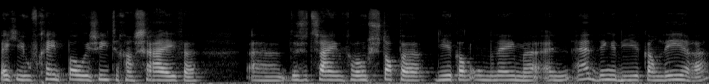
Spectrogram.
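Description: Flat and monotone, a woman speaks at a medium pitch and a moderate pace. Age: 50s. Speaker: business English teacher and entrepreneur. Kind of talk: interview.

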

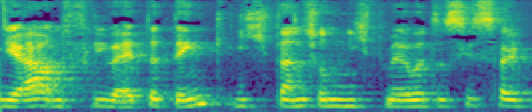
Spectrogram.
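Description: Fairly quick talking from a woman, medium in pitch. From Austria, Vienna. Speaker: journalist and author. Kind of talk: interview conversation. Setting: on a couch in a living room. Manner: hesitant, with fillers and repetitions.

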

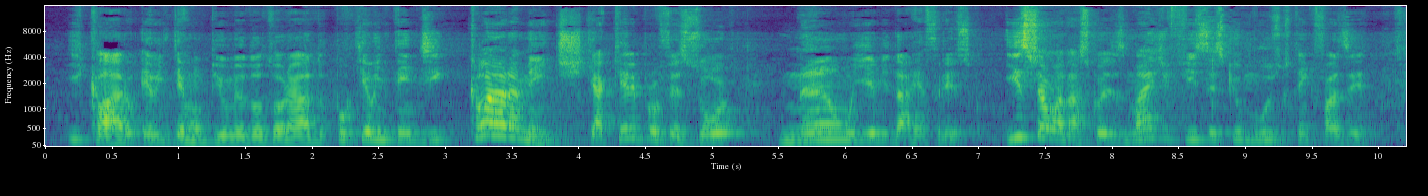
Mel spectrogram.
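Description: With hardly any pauses, a man talks in a high pitch with ordinary variation, and the room echo is audible. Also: moderate pace. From Brazil. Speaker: conductor and music lecturer. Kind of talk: lecture. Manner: casual, chatty.

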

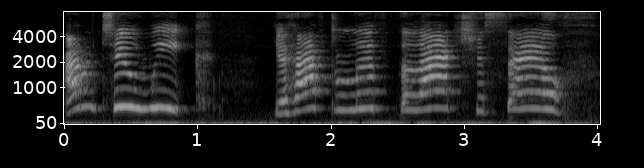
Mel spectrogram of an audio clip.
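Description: Using a put-on character voice in a Southern US accent, a woman speaks at a fairly slow pace with an extremely high pitch. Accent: Southern American. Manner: weak, frail.

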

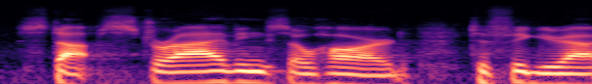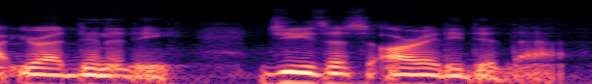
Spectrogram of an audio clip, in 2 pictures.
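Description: A man in a Southern US accent speaks at a fairly slow pace and fairly low pitch with fairly even intonation over a quiet background. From the Carolinas. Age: 60s. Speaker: pastor. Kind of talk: sermon. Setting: church.

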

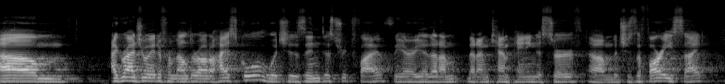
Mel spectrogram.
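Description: Against noticeable background noise, a man with an American accent speaks at medium pitch with ordinary pitch variation. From El Paso, Texas. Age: 20s. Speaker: podcaster and local political candidate. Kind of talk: interview. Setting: studio.

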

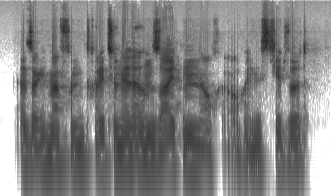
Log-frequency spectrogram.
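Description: A man talks at a very fast pace. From southwestern Germany, near Stuttgart. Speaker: venture capital investor. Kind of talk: podcast interview. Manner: hesitant, many fillers.

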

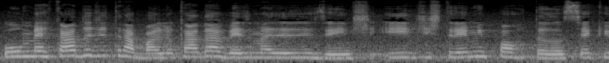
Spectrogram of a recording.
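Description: Recorded with audible room echo and noticeable background noise, a woman speaks at a moderate pace in a high pitch with ordinary pitch variation. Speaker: apprentice worker. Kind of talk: prepared talk read aloud.

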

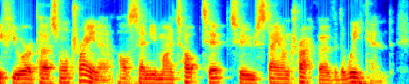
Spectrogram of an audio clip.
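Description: In a very clean recording with a silent background, a man with an English accent talks very fast at medium pitch. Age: 30s. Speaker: email marketing consultant and author. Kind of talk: interview conversation.

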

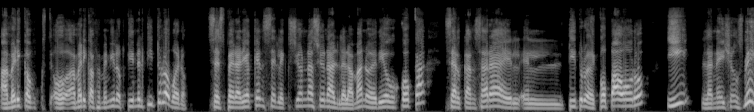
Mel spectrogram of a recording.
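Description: Against a quiet background, in a dry, close sound with no echo, a man talks at a fairly quick pace with a high pitch and lively intonation. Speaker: radio sports panelist. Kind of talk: sports talk radio.

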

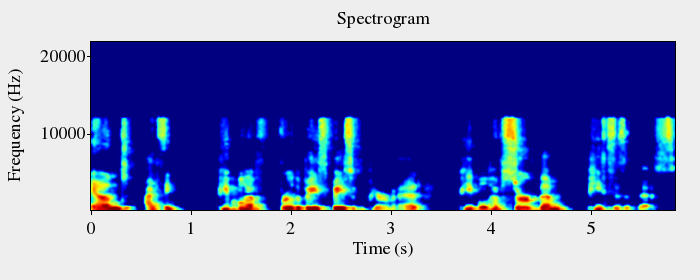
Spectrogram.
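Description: A woman uses a normal speaking voice with a fairly high pitch. Her intonation is lively and her pace moderate. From Texas, Houston. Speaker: fintech strategy executive and startup co-founder. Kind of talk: interview.

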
